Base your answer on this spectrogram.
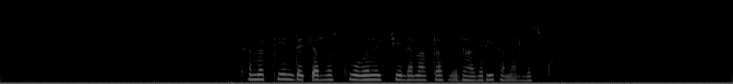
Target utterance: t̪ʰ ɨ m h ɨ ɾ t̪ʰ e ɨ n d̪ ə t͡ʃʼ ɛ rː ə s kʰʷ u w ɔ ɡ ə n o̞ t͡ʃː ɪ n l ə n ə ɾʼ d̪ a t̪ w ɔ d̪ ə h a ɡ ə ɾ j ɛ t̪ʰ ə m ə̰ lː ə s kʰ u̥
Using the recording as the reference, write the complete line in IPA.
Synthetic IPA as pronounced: t̪ʰ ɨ m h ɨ ɾ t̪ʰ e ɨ n d̪ ə t͡ʃʼ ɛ rː ə s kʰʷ u w ɔ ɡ ə n o̞ t͡ʃː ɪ n l ə m ə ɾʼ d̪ a t̪ w ɔ d̪ ə h a ɡ ə ɾ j ɛ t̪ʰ ə m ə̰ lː ə s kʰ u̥

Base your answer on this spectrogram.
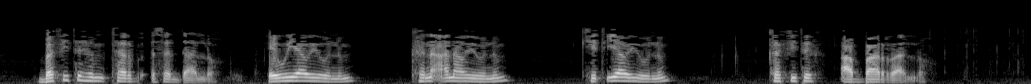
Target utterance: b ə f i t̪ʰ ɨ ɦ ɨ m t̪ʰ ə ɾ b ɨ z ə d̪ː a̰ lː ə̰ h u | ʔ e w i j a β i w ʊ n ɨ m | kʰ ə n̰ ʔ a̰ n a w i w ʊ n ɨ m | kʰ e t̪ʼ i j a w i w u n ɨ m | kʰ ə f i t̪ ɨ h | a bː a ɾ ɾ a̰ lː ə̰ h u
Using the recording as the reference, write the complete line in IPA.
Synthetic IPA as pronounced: b ə f i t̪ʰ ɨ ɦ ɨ m t̪ʰ ə ɾ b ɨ s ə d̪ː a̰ lː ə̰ h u | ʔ e w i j a w i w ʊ n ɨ m | kʰ ə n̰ ʔ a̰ n a w i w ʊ n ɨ m | kʰ e t̪ʼ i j a w i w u n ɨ m | kʰ ə f i t̪ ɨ h | a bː a ɾ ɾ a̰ lː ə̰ h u

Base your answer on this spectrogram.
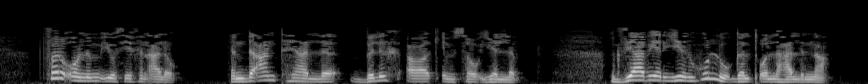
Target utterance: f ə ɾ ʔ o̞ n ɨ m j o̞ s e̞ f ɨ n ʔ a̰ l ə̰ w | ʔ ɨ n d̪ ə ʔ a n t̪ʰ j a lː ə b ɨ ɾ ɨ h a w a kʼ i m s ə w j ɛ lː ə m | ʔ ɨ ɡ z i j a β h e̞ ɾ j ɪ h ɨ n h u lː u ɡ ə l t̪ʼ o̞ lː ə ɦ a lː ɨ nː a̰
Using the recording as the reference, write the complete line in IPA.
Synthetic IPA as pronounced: f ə ɾ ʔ o̞ n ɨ m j o̞ s e̞ f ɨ n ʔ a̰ l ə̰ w | ʔ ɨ n d̪ ə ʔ a n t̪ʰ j a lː ə b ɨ l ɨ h a w a kʼ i m s ə w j ɛ lː ə m | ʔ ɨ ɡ z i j a β h e̞ ɾ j ɪ h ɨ n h u lː u ɡ ə l t̪ʼ o̞ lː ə ɦ a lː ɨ nː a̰

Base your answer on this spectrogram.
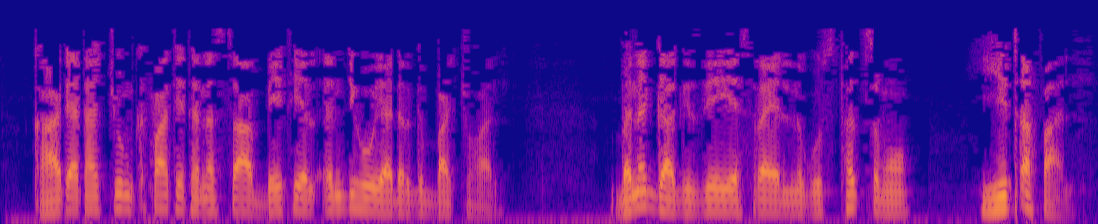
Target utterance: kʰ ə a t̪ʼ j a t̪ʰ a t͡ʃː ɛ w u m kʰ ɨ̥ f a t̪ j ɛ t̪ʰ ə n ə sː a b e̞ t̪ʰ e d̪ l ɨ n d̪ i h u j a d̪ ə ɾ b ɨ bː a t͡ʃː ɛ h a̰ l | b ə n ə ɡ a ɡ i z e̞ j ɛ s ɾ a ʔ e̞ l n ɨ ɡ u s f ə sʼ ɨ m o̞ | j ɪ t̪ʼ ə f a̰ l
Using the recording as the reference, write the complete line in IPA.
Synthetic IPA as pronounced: kʰ ə a t̪ʼ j a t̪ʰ a t͡ʃː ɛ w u m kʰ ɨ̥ f a t̪ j ɛ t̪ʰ ə n ə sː a b e̞ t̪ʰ e l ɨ n d̪ i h u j a d̪ ə ɾ ɡ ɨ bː a t͡ʃː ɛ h a̰ l | b ə n ə ɡ a ɡ i z e̞ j ɛ s ɾ a ʔ e̞ l n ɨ ɡ u s f ə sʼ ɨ m o̞ | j ɪ t̪ʼ ə f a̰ l

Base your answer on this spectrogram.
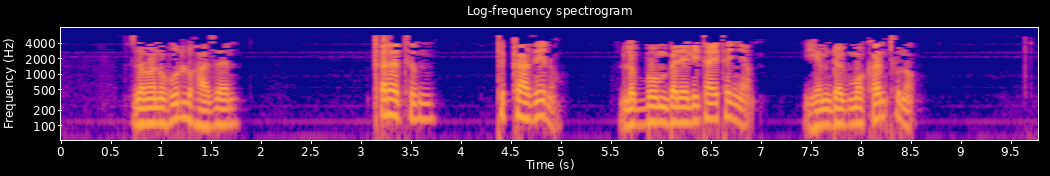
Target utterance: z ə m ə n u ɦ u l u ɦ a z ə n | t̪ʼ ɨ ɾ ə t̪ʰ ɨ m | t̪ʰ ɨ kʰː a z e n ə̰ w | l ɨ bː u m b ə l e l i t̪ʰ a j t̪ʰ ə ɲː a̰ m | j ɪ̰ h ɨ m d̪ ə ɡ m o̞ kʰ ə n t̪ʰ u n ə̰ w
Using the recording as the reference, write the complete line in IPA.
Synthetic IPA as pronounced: z ə m ə n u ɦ u lː u ɦ a z ə n | t̪ʼ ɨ ɾ ə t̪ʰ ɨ m | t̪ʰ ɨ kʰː a z e n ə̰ w | l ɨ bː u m b ə l e l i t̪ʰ a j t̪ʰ ə ɲː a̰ m | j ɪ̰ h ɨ m d̪ ə ɡ m o̞ kʰ ə n t̪ʰ u n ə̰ w

